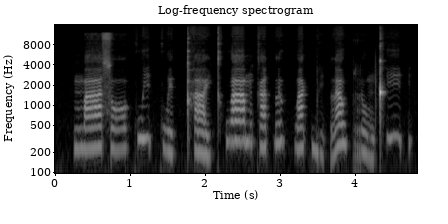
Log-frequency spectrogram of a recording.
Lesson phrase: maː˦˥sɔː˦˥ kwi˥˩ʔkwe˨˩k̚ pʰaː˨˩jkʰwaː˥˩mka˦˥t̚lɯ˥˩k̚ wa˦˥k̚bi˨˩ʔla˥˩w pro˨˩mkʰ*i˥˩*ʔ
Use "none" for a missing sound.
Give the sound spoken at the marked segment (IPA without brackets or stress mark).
i˥˩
